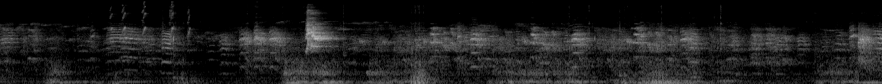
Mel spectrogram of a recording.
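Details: A kept Gouldian finch: dense, high, scratchy chattering and squeaky notes that come in bursts, with a sharp louder squeak near the middle and soft low rumbling and fluttering underneath.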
